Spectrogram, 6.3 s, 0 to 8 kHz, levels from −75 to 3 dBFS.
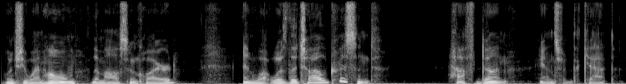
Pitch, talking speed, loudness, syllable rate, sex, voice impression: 110 Hz, 170 wpm, -18 LUFS, 5.7 syllables/s, male, masculine, middle-aged, thick, tensed, powerful, soft, clear, cool, sincere, calm, mature, friendly, reassuring, wild, lively, slightly kind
